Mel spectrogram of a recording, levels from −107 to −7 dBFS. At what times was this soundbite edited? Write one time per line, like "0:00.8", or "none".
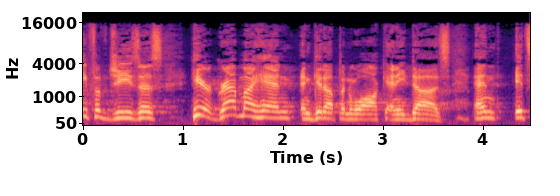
none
